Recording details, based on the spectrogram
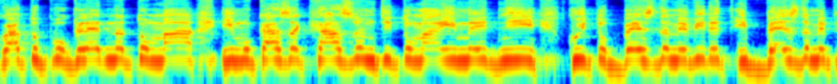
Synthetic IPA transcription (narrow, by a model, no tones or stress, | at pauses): ɡat̪opoɡlɛd̪nɐt̪omaimʊkazəkazvɐmt̪̬it̪omaimɐɛd̪nikoit̪ʊbɛzd̪ɐmɛvidʲət̪ibɛzd̪ɐmɛp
